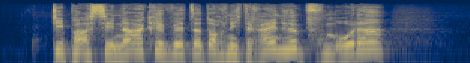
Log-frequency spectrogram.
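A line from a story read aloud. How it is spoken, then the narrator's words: Worried call. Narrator (German): ruft eine besorgte Stimme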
